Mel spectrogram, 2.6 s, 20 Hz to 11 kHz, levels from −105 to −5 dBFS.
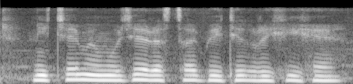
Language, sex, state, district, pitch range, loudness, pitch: Hindi, female, Arunachal Pradesh, Papum Pare, 180-195 Hz, -14 LUFS, 185 Hz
